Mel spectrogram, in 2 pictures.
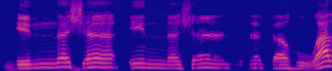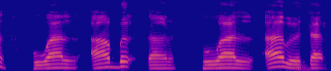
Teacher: Hualnya jangan ngegelik di alif lam komariah ya, itu idhar komari.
